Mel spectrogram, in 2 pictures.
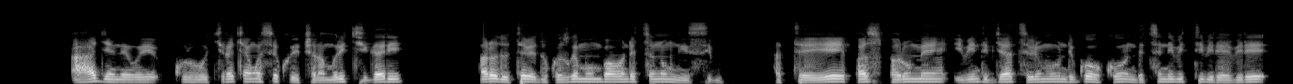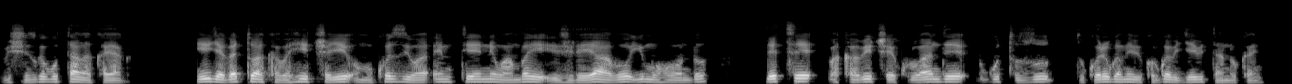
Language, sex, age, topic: Kinyarwanda, male, 18-24, government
